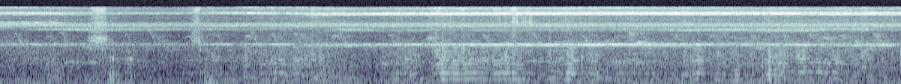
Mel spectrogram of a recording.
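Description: A colony of Asian honey bees (Apis cerana) buzzing faintly in a tree hollow while a hand rests on the cluster; the buzz wavers in pitch and grows a little louder after a few seconds.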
